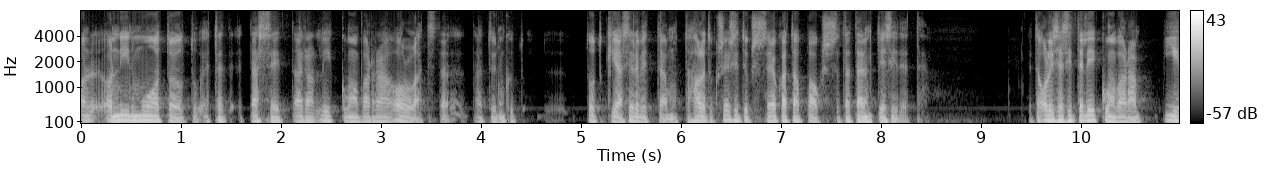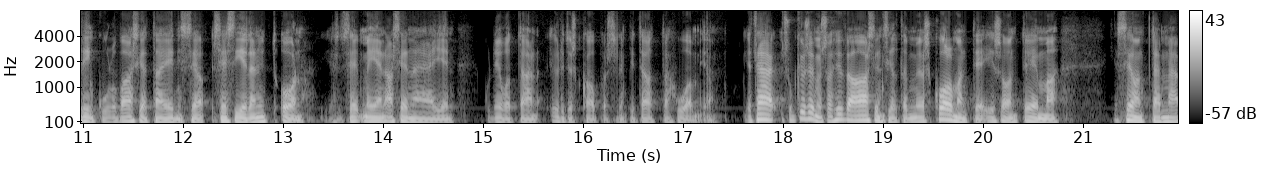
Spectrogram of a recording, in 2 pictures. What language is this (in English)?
Finnish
